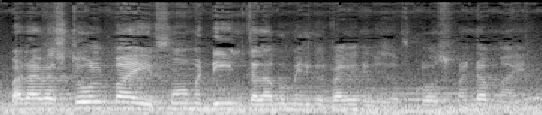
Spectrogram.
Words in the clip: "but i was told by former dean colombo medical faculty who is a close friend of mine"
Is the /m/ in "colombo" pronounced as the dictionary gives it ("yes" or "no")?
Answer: no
